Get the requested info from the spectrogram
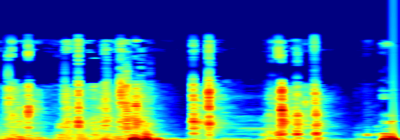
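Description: Plastic snack wrappers and packaging crinkling and clicking as they are handled and put down, in a quick, irregular run of rustles and light taps that stops just before two seconds in.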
